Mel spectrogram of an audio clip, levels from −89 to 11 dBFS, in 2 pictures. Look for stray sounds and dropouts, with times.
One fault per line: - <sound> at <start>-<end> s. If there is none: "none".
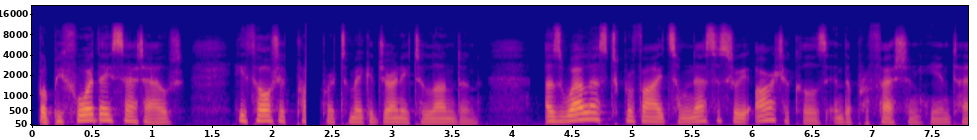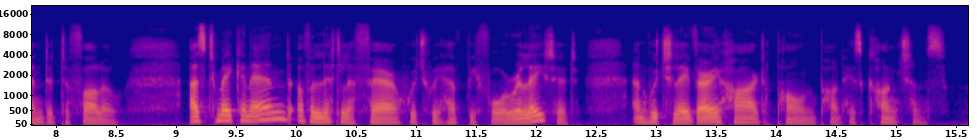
- dropout at 2.3-2.4 s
